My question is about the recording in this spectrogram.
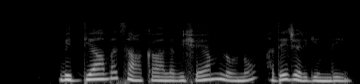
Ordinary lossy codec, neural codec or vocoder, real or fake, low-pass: none; none; real; 7.2 kHz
